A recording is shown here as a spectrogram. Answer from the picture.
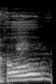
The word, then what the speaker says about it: whole: The W in whole has always been silent.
